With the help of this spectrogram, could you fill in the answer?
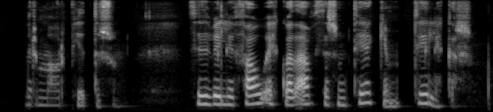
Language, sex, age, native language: Icelandic, female, 30-39, Icelandic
